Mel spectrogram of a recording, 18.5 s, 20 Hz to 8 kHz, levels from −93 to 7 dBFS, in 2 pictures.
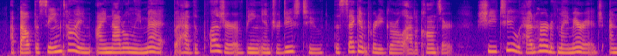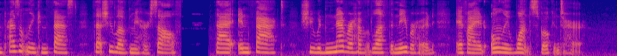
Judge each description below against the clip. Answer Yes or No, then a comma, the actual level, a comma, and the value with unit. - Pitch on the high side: Yes, high, 225 Hz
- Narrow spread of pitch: Yes, narrow, 2.3 semitones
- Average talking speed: Yes, average, 180 wpm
